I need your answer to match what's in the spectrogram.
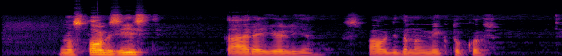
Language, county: Lithuanian, Kaunas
